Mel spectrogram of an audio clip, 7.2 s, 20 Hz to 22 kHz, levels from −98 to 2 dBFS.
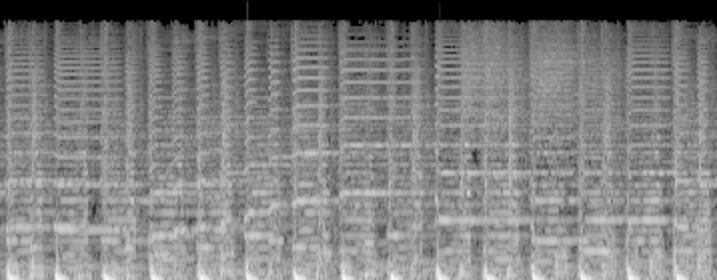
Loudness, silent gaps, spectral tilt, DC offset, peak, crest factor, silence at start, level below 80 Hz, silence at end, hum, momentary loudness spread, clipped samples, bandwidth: -15 LUFS; none; -4 dB/octave; under 0.1%; 0 dBFS; 14 dB; 0 s; -16 dBFS; 0 s; none; 2 LU; under 0.1%; 16.5 kHz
